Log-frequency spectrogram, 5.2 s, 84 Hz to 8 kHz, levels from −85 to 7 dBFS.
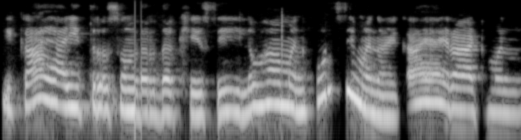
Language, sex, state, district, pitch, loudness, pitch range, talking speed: Halbi, female, Chhattisgarh, Bastar, 220 Hz, -13 LUFS, 200-250 Hz, 185 wpm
